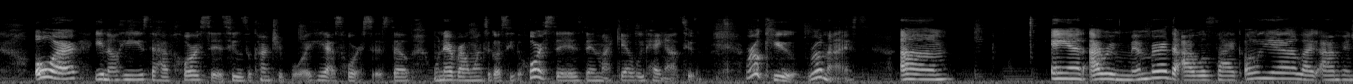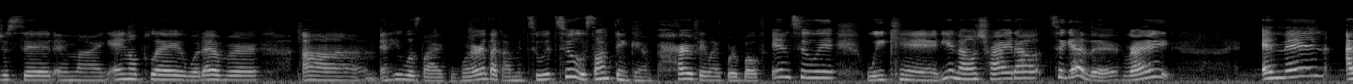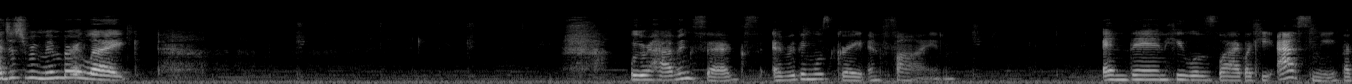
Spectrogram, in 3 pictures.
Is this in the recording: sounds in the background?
yes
